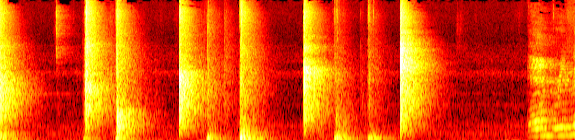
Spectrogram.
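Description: Body percussion combines foot stomps and hand claps in a live all-ages jam session. Sharp, loud, close claps and stomps fall in an uneven rhythmic phrase, followed by a voice at the end.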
